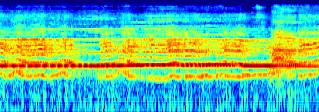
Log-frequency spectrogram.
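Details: New Guinea singing dog named Darwin, in a blue harness, howling in a group chorus: sustained harmonic tones around a steady pitch with wavering, overlapping voices, a shift in pitch near the end, continuous without pause.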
